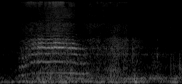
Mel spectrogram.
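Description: A cat gives a single soft, drawn-out meow, faint and somewhat distant, over a low background hum.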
